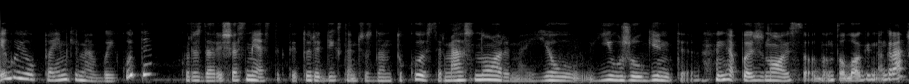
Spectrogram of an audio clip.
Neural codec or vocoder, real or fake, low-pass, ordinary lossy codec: none; real; 7.2 kHz; Opus, 24 kbps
